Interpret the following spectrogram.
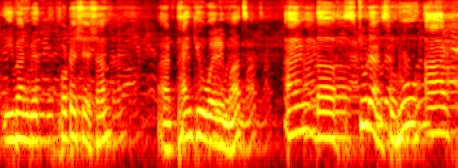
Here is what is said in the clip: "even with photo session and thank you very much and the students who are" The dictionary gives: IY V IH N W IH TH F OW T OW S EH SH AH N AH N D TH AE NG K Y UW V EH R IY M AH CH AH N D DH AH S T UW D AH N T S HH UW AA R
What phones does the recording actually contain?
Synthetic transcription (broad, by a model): IY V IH N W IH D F OW T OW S EH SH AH N AH N D T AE NG K Y UW V EH R IY M AH CH AH N D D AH S T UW D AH N T S HH UW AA R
